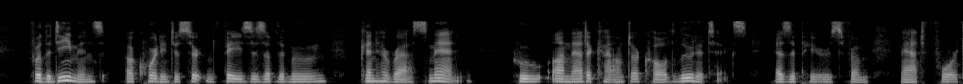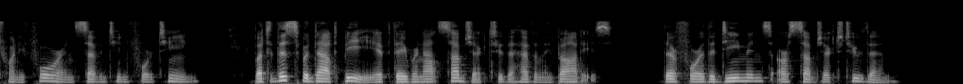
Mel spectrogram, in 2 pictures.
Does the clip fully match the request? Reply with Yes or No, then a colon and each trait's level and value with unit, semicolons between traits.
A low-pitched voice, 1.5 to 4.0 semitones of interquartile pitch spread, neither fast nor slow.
Yes: low, 125 Hz; average, 3.1 semitones; average, 150 wpm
